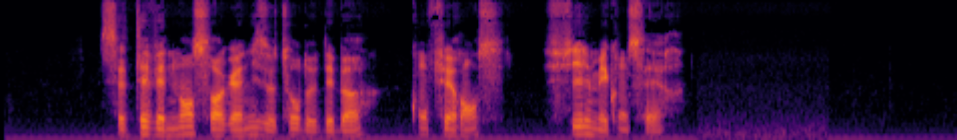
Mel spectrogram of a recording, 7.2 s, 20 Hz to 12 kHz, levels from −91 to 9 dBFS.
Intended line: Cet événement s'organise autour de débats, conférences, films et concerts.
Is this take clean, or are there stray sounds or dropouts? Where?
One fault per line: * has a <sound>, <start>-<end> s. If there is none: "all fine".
all fine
